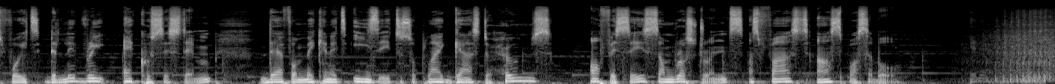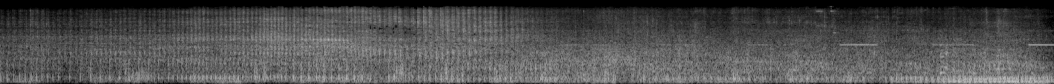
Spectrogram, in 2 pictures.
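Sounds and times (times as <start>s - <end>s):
small motorcycle engines passing: 9.7s - 21.0s.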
